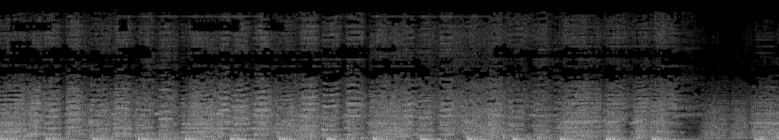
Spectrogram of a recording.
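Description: A large school brass band playing brass instruments and drums over a steady beat, a bit under two beats a second. The sound thins out briefly near the end, then the full band comes back in.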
